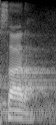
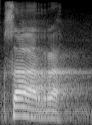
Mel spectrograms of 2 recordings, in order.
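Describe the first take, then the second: First: The r sound is short and single. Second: The r sound is held long and doubled. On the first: The speaker calls it wrong. "Nós habituamos a chamar por Sara" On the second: The speaker calls it right. "a pronúncia correta é com Ra, Ra, Mushaddada"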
